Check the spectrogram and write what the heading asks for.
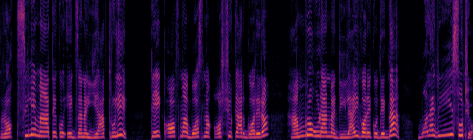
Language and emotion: Nepali, angry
